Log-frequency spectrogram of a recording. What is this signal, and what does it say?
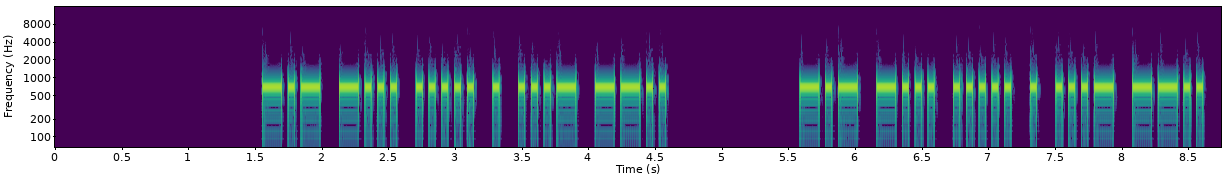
Morse code, heard as a keyed tone, about 25 wpm, 700 Hz. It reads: KB5EVZ KB5EVZ
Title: USA Call Signs - 6 Characters - Repeated 2x - 25wpm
